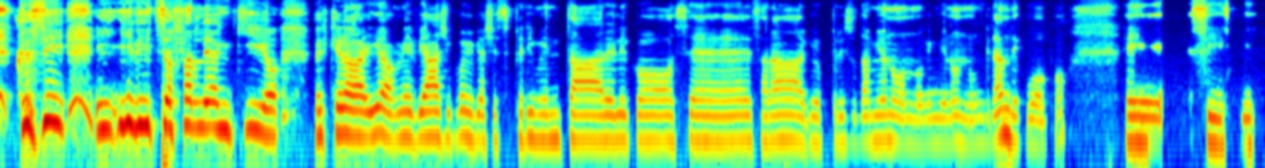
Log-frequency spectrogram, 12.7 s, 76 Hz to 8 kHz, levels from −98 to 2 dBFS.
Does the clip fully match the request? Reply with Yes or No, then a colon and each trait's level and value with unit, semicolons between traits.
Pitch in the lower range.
No: medium, 170 Hz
